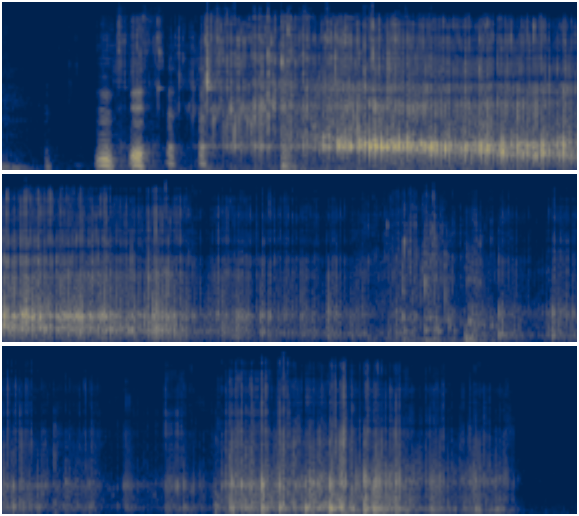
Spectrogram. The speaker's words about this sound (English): Aggressive pouring.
